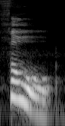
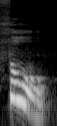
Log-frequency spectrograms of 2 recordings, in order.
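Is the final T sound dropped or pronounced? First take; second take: dropped; dropped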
